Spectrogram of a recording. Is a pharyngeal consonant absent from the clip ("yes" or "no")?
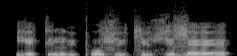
yes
